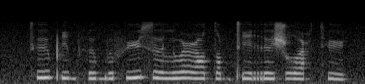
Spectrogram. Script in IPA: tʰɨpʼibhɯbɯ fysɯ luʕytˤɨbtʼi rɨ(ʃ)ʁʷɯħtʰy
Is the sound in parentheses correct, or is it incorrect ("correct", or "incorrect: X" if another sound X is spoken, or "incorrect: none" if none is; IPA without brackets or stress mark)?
correct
